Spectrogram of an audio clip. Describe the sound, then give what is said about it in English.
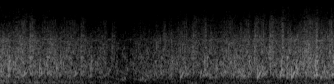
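Continuous sloshing and splashing of shallow water in a video game, with faint irregular splashes of footsteps as the player walks through the shallow far north of an ocean map. No voices. “But the far north of this ocean map, which I'm in right now, is shallow, which I'm walking in, and I can just walk all the way east across this map until I reach the eastern map border, which will be another travel point into the very wet rainforest.”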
